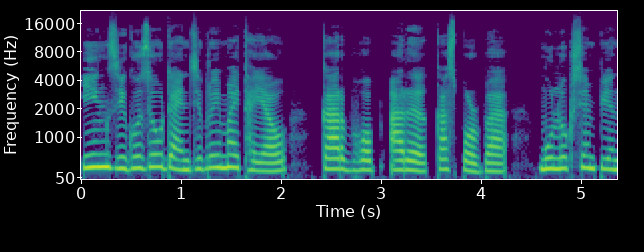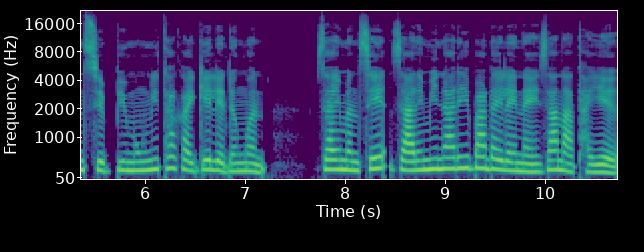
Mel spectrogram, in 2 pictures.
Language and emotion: Bodo, neutral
